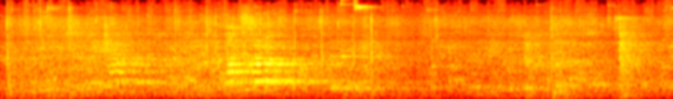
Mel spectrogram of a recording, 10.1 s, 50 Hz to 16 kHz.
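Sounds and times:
voices echoing in a hall: 0:00.0 - 0:10.0.

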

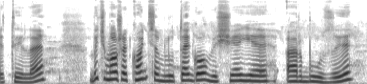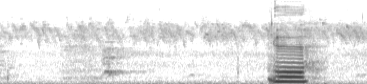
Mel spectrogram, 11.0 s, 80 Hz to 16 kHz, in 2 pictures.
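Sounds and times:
distant birds chirping: 0:00.0 - 0:11.0.

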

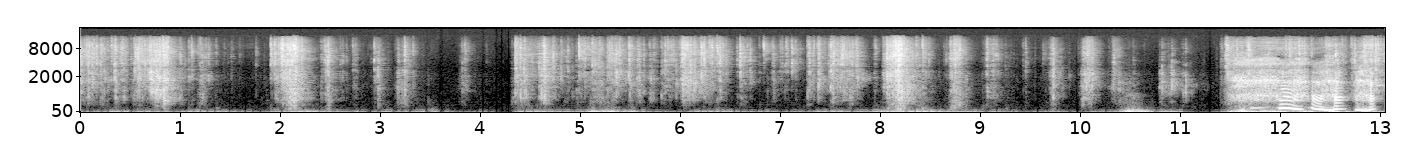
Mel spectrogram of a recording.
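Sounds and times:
plastic foil wrappers crinkling: 0:00.0 - 0:03.4, 0:04.3 - 0:12.2.

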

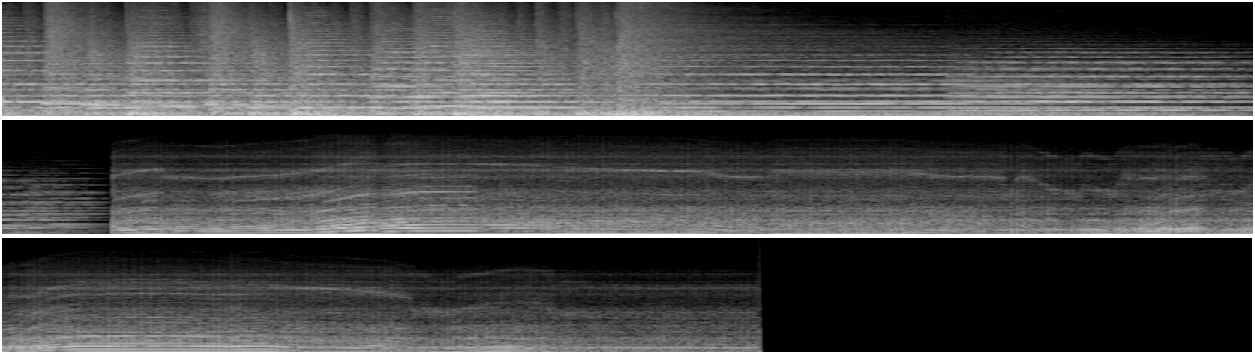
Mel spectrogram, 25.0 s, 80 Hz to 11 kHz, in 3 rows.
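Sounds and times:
motorcycle engine accelerating: 0:09.1 - 0:21.7.

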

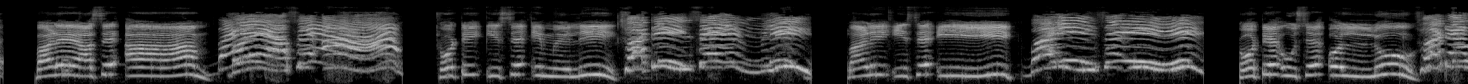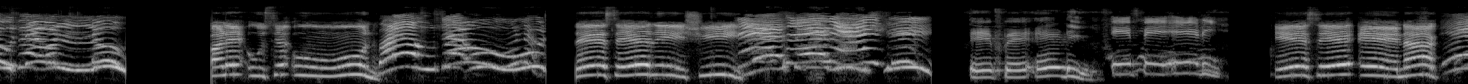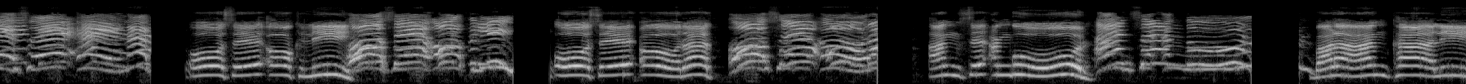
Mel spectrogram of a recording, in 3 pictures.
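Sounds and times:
child singing a rhyme: 0:00.4 - 0:16.0, 0:16.8 - 0:44.0.

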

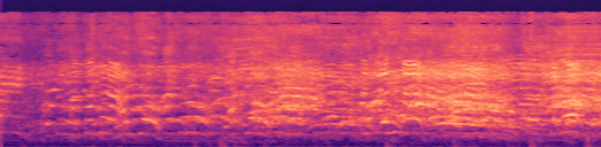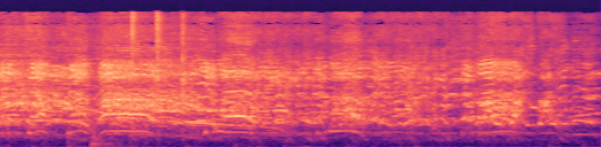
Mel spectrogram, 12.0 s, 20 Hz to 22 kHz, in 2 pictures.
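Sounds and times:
crowd shouting and yelling: 0:00.0 - 0:12.0
thump: 0:06.7 - 0:07.2.

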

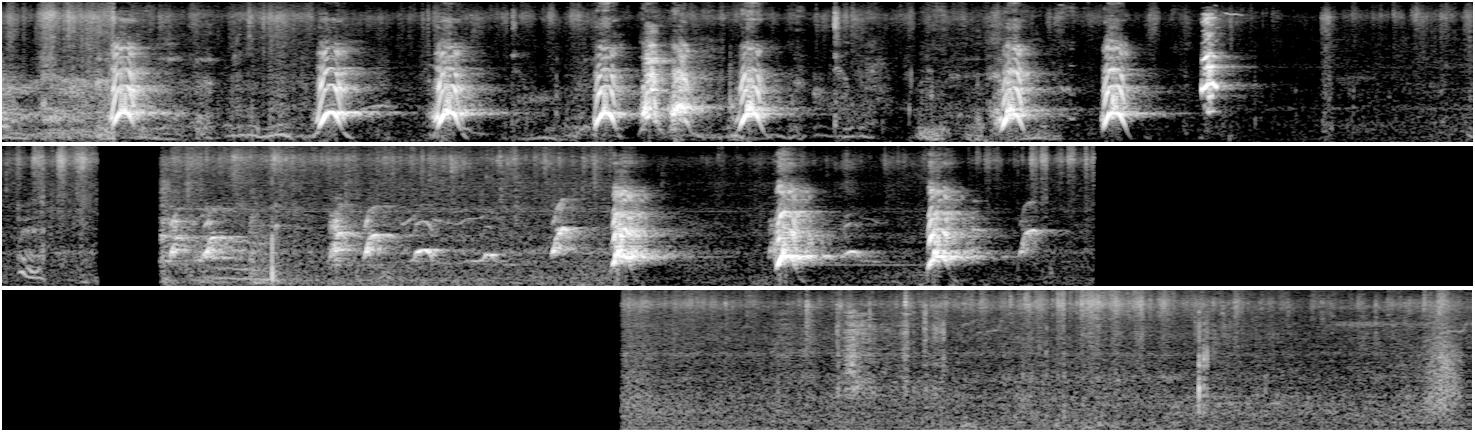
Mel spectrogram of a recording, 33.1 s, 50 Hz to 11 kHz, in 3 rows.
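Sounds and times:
dogs barking: 0:00.0 - 0:06.3, 0:07.3 - 0:09.4, 0:12.3 - 0:19.1.

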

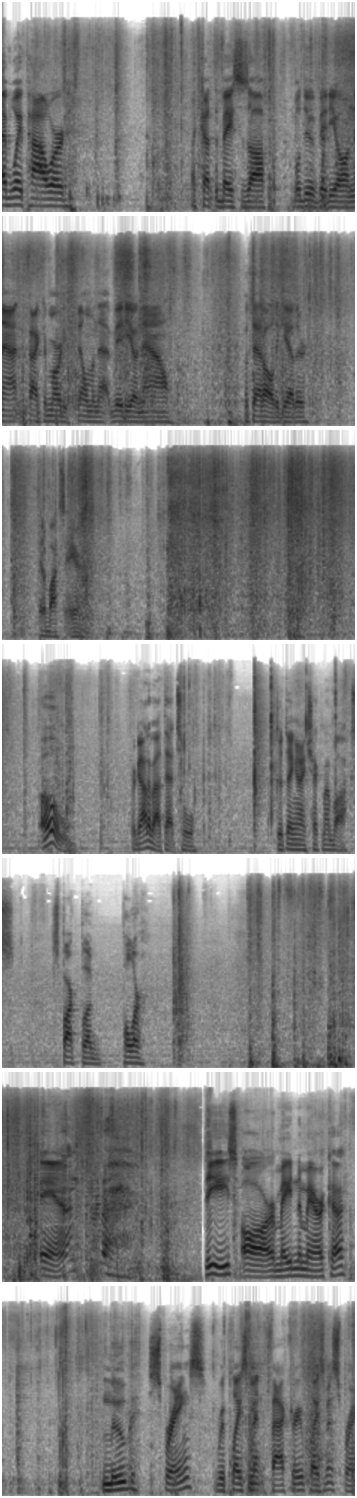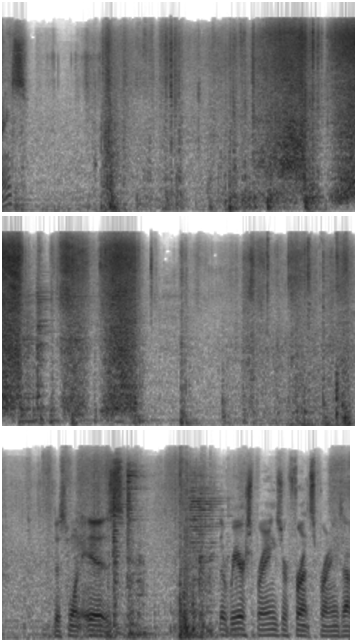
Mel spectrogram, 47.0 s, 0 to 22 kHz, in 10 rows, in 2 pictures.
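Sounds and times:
cardboard rustling: 0:00.4 - 0:15.6, 0:22.0 - 0:26.2, 0:28.0 - 0:30.1, 0:31.4 - 0:33.3, 0:33.9 - 0:43.8
cardboard thumps: 0:22.1 - 0:26.0.

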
